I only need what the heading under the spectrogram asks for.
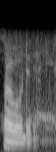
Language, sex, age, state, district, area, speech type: Bodo, male, 18-30, Assam, Baksa, rural, conversation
